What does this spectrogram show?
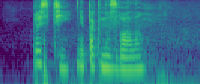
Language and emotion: Russian, neutral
